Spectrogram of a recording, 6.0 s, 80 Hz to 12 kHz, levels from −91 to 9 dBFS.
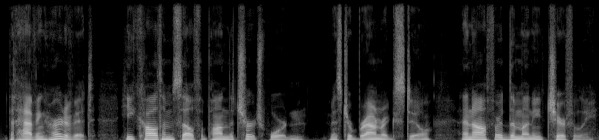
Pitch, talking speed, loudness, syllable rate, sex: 125 Hz, 170 wpm, -21 LUFS, 6.1 syllables/s, male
